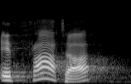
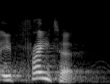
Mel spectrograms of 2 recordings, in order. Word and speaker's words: Ephrathah: For instance, Bethlehem of Judea, also called Ephratah or Ephrathah, depending on how you want to pronounce it, that little city is a terribly important one.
